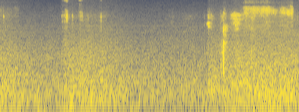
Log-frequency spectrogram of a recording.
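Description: Faint rustle and crinkle of a picture-book page being turned by hand, in brief soft bursts about a second in and again near the end.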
